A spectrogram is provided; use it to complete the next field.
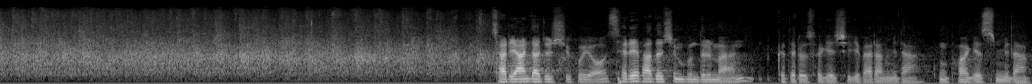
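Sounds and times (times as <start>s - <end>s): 
audience applause after infant baptism: 0.0s - 5.4s
speech: 5.0s - 10.3s.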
